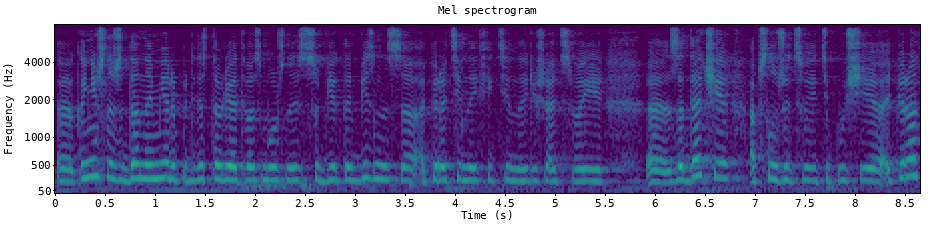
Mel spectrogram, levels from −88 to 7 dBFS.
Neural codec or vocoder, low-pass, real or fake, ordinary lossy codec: none; none; real; none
